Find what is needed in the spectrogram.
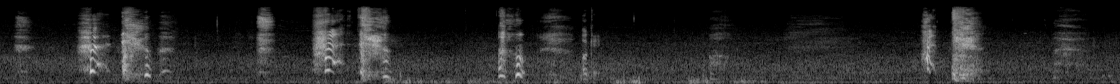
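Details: Sharp, explosive sneezes in quick clusters, about eleven bursts with short gaps between them; repeated sneezing.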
